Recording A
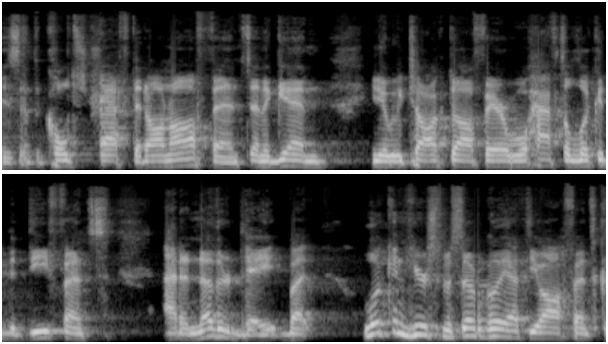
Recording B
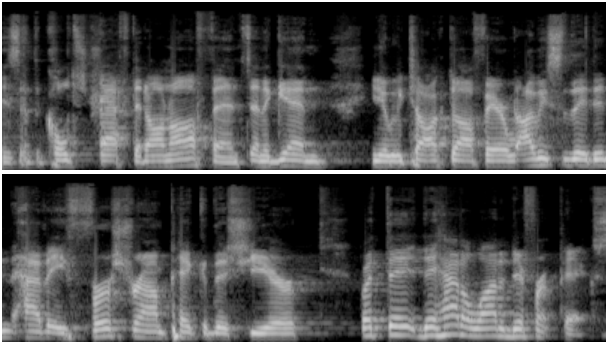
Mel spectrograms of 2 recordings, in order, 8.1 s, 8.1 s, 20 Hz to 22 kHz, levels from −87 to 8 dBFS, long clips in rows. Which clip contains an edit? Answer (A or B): B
